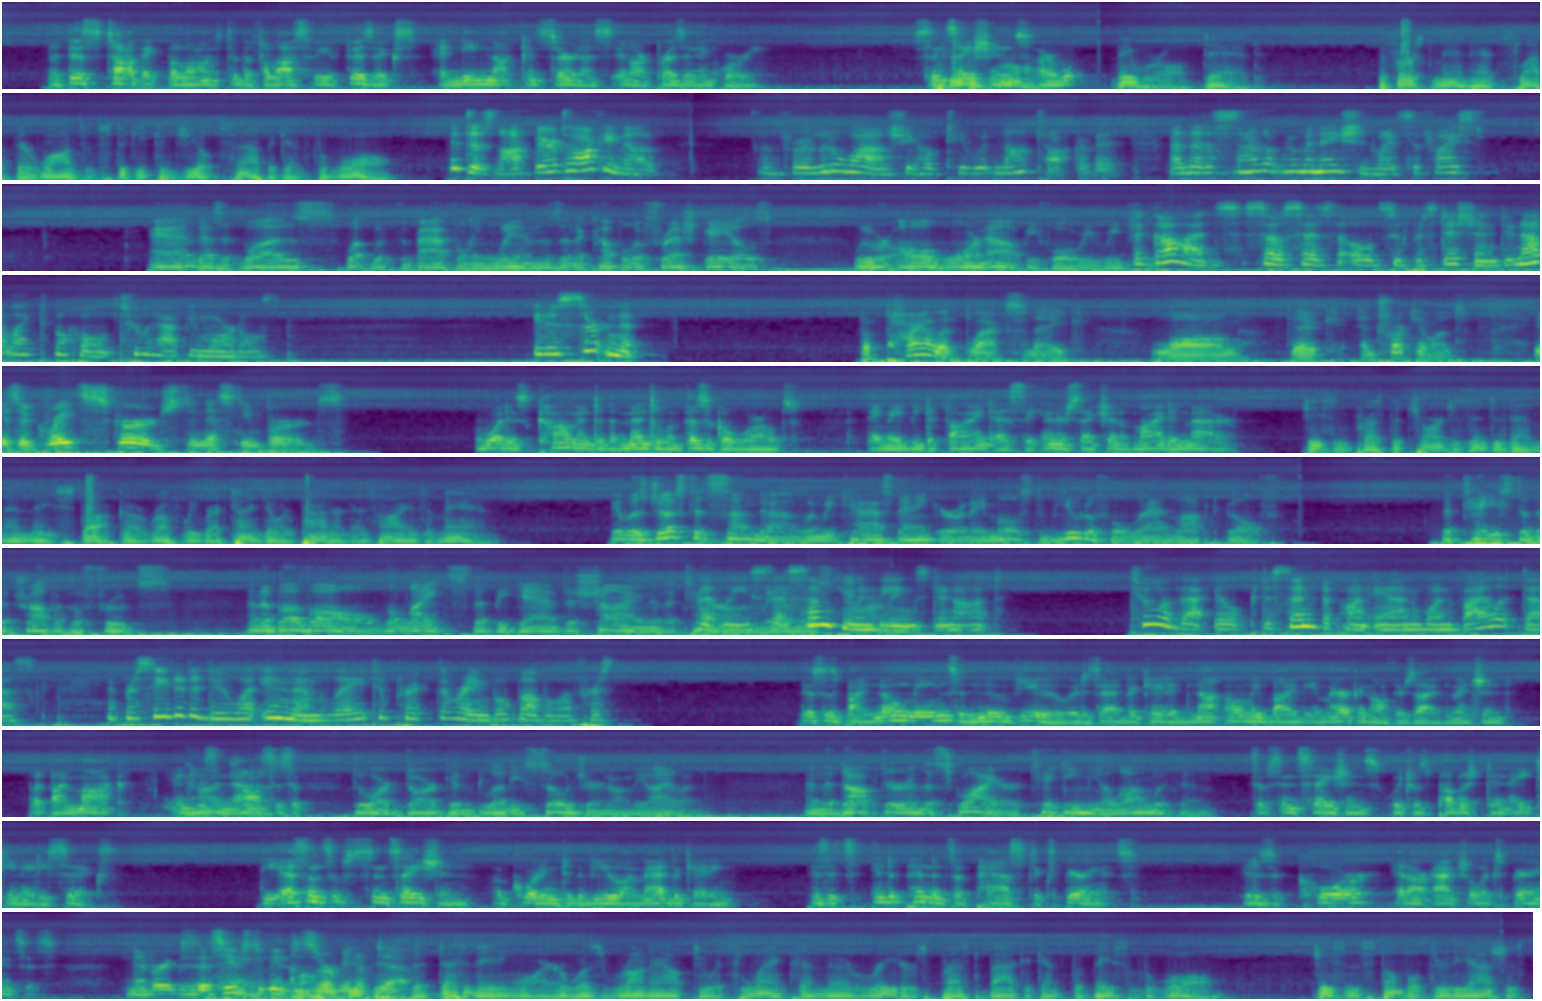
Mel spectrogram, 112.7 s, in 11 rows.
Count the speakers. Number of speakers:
6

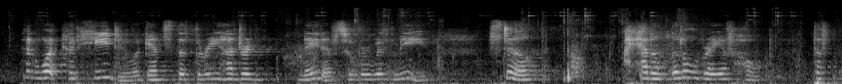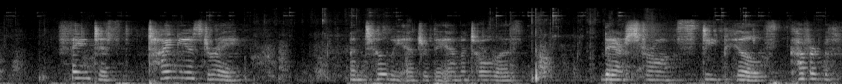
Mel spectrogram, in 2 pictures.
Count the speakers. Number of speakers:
1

